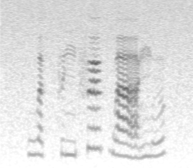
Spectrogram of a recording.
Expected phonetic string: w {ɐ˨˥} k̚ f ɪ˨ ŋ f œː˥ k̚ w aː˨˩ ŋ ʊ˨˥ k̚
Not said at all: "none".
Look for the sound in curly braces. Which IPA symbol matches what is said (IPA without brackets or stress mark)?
ɐ˨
